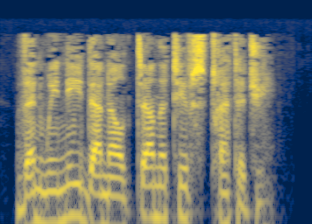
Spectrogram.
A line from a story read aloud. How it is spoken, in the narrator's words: Aumagnier answered calmly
